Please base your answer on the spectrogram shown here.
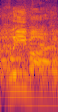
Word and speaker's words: Levi: How do you pronounce it? Levi, like the jeans.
